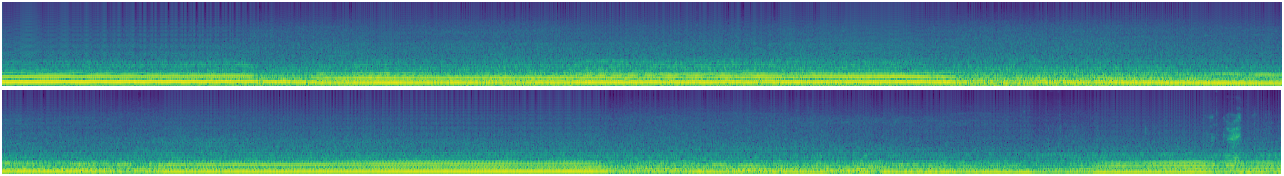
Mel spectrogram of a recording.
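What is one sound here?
A car engine drones loudly at high speed, shifting gears and then slowing down.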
